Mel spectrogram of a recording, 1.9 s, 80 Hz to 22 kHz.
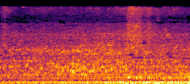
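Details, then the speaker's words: Toyota Corolla Big Body GLI after ECT sensor fix for failed cold start, hard starting and misfire: warm engine at normal temperature idles steadily around 800–900 rpm (about 1,100 rpm cold), no stumble or hunting; normal warm idle. "Then kapag nag-normal temperature na, ayun, bumababa na siya ulit sa 800, minsan 900, ayun. Ganyan na siya kaganda ngayon."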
